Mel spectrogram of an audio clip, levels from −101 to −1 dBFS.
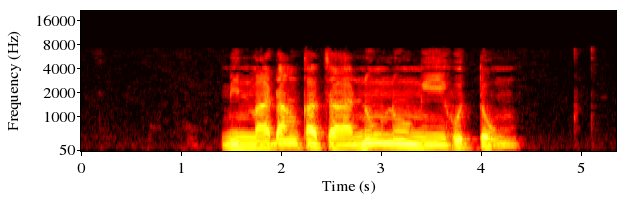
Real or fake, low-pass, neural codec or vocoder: real; 7.2 kHz; none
